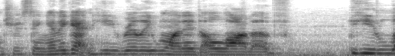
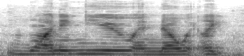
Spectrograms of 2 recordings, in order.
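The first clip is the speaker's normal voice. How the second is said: ordinary delivery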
